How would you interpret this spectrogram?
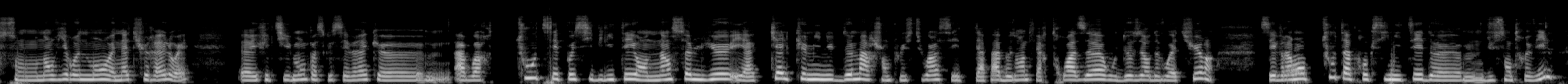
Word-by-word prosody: son 195 -2 -5
environnement, 220 +1 +2
heu, 205 - 0
naturel, 210 +2 -2
ouais. - - -3 0.5
Heu, 190 - 0
effectivement 210 +3 -3
parce 215 -2 -5
que 205 - -8
c'est 205 -1 -6
vrai 215 +3 -1
que, 185 -3 -3
mmh, 190 - -6
avoir 195 0 0 0.3
toutes 295 -1 +1
ces 250 - -1
possibilités 230 0 +1
en 200 -2 +2
1 220 +2 +4
seul 240 0 +2
lieu 245 +3 +4
et 195 -1 0
à 180 0 -1
quelques 265 -1 +2
minutes 225 -5 +5
de 230 - +5
marche, 230 -3 +3
en 195 - -3
plus, 195 0 -9
tu - - -15
vois? 215 +1 +1
C'est 195 -5 -8
tu - - -3
as - - -1
pas 205 - 0
besoin 195 +3 -1
de 220 - -4
faire 185 -3 -8
3 210 +1 +1
heures 225 0 +4
ou 200 - -3
2 205 +3 -2
heures 205 - -1
de 195 - -3
voiture. 195 +8 -1 0.5
C'est 205 - -1
vraiment 220 +4 +3
tout 330 -1 -3
à 250 - +5
proximité 225 -1 +1
de, 190 -2 -1
mmh, 180 0 -3
du 185 - -4
centre-ville 205 - -2
210 Hz, 205 wpm, -20 LUFS, 195-230 Hz, 0.5 s, minutes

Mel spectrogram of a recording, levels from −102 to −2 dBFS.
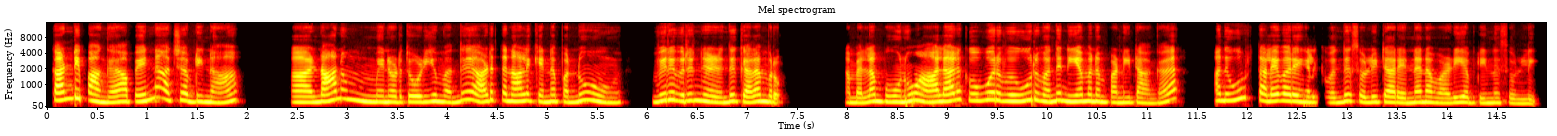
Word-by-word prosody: கண்டிப்பாங்க. 320 - +4 0.2
அப்ப 265 0 -7
என்ன 360 +8 -4
ஆச்சு 325 -1 -5
அப்டீன்னா, 250 -4 0 0.8
அ - - +2 0.3
நானும் 345 +6 +2 0.3
என்னோட 245 -1 0
தோழியும் 250 +1 +1
வந்து 245 +8 -3 0.2
அடுத்த 315 +5 -2
நாளைக்கு 280 0 +1
என்ன 250 +2 +1
பண்ணோம், 265 0 -1 0.5
விறுவிறுன்னு 300 -1 +1
எழுந்து 235 +3 0
கெளம்புறோம். 260 +2 +2 0.6
நம்மெல்லாம் 220 +6 0
போகணும், 250 +4 +1
ஆளாளுக்கு 290 +6 +3
ஒவ்வொரு 325 +1 0
வ - - +2
ஊரு 330 +1 -1
வந்து 270 +4 0
நியமனம் 265 -2 +3
பண்ணீட்டாங்க. 220 -3 -4 0.6
அந்த 300 0 0
ஊர் 415 +3 -3
தலைவர் 290 0 +2
எங்களுக்கு 235 -2 -3
வந்து 235 +6 -2
சொல்லிட்டாரு. 240 -1 -1
என்னன்ன 230 +3 0
வழி 205 +2 -3
அப்படீன்னு 210 0 -6
சொல்லி. 180 -2 -8
265 Hz, 145 wpm, -23 LUFS, 235-300 Hz, 0.8 s, கண்டிப்பாங்க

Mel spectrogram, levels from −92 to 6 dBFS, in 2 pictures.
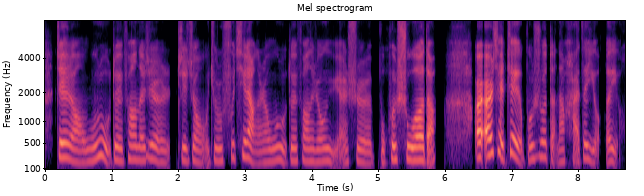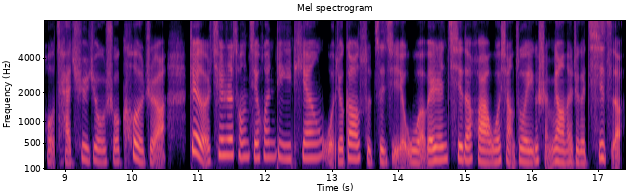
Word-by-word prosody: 这 255 -2 +6
种 185 -3 0
侮 200 +4 -3
辱 285 - -2
对 215 -3 0
方 225 +2 -2
的 210 0 -1
这 225 -4 -1
种 - - -13
这 210 -1 -2
种 195 -3 -5
就 205 0 -5
是 200 - -2
夫 250 +4 -8
妻 260 +2 -2
两 235 -8 +5
个 170 - -9
人 185 - -6
侮 190 - -5
辱 215 0 -3
对 205 -1 -3
方 205 -2 -4
的 195 - -5
这 190 - -7
种 200 +1 -3
语 195 - -8
言 - - -6
是 185 -4 -4
不 180 - -9
会 225 - 0
说 215 -1 +6
的。 - - +4 0.6
而 - - +12
而 300 - +12
且 365 +8 +3
这 335 - 0
个 - - +8
也 - - +1
不 220 +2 -5
是 255 - -8
说 260 -1 -1
等 - - -7
到 190 - -5
孩 - - -4
子 240 -2 -2
有 190 - -7
了 195 - -1
以 - - -3
后 - - -9
才 185 - -5
去 215 +3 -6
就 190 -3 -5
是 - - -10
说 190 - -5
克 220 +1 -2
制 - - -7
啊， - - 0 0.4
这 350 -6 +3
个 190 - +1
其 290 +6 -3
实 290 0 +2
从 265 -2 -6
结 250 -2 -2
婚 260 0 -7
第 240 -4 -6
一 - - -6
天， 245 +2 -3
我 - - -6
就 195 - -4
告 235 -2 +1
诉 200 -5 -8
自 195 0 -6
己， 185 - -5
我 185 -1 -3
为 190 +1 +3
人 215 +1 0
妻 230 -1 -1
的 210 -1 0
话， 190 -5 +3
我 190 +2 -3
想 210 - -3
做 200 -3 -2
一 180 - -2
个 205 - -6
什 - - -5
么 190 - -9
样 185 -2 +2
的 - - -5
这 190 - -6
个 175 - -4
妻 245 +7 -2
子。 230 - -3
215 Hz, 315 characters per minute, -27 LUFS, 190-245 Hz, 0.6 s, 而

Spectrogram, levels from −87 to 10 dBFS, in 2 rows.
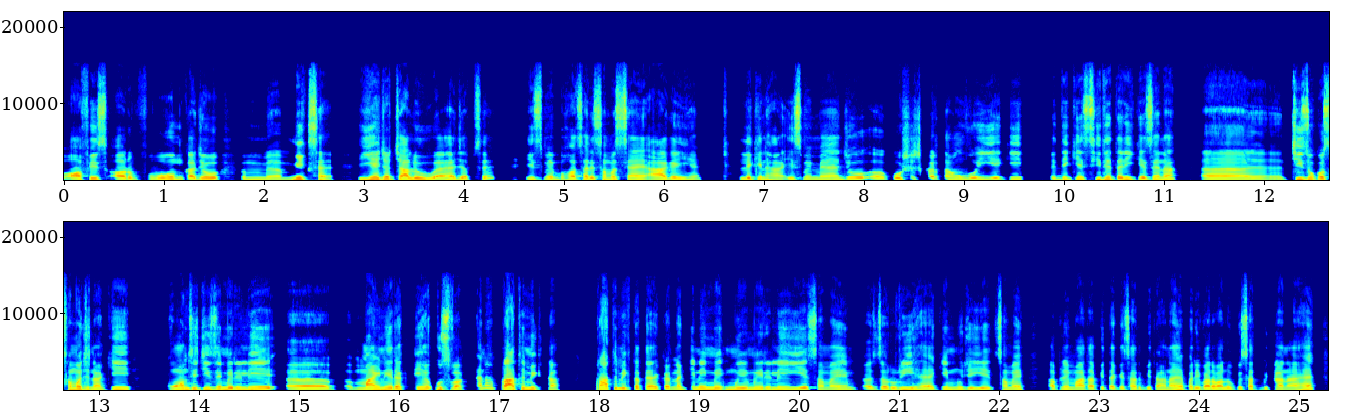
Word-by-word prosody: Office 175 -3 +1
और 140 -2 +3
व 130 +2 -5
home 150 +2 +2
का - - +7
जो 145 -1 +6
अ, - - -11 0.3
म 130 -3 -5
मिक्स 180 -5 +4
है। 125 -7 0 0.3
ये 205 +13 +4
जो 235 0 +4
चालू 175 +3 +6
हुआ 140 -7 +2
है 145 - +2
जब 130 -5 0
से 215 - -2 0.4
इसमें 205 +3 -3
बहुत 180 +4 0
सारी 195 0 +2
समस्याएँ 155 -2 0
आ 130 -1 +3
गई 145 -3 -1
हैं। 120 +1 -9 0.4
लेकिन 180 +6 0
हाँ 140 -6 -4
इसमें 160 +7 -3
मैं 190 +2 -3
जो 210 +3 +1
अ, 140 -9 -2
कोशिश 175 +4 -2
करता 175 +2 -2
हूँ 205 +1 -4
वो 185 +2 0
ये 180 -2 -5
है 185 - 0
कि 210 +3 -8 0.3
देखिए 205 +6 -4
सीधे 195 +4 0
तरीके 200 -1 +2
से 195 0 0
ना 195 +3 +2
अ, 140 - -1
चीज़ों 205 +3 +3
को 230 0 +5
समझना 165 - +2
कि 200 +11 -2 0.4
कौन-सी 215 +7 +2
चीज़ें 225 0 -1
मेरे 200 -1 +3
लिए 220 +1 +2
अ, 120 - +2 0.3
मायने 170 +5 +5
रखती 155 -1 0
हैं 135 - +2
उस 180 - +1
वक़्त - - +2
है - - -1
ना? 345 - -5
प्राथमिकता, 220 -6 +5 0.4
प्राथमिकता 265 -2 +2
तय 125 -3 +4
करना 125 +6 +1
कि 175 +6 -9
नहीं 205 -3 +1 0.2
म - - -4
मेरे 170 +4 -2
लिए 225 +2 -2
ये 195 -2 0
समय 165 +3 -4 0.2
अ, - - 0
ज़रूरी 125 +9 -1
है 130 -2 0
कि 195 +2 -6
मुझे 155 -3 -4
ये 160 -1 -2
समय 135 +6 -2 0.3
अपने 165 +1 -2
माता-पिता 125 +1 0
के 130 - -7
साथ 125 0 -1
बिताना 100 +3 -2
है, 180 - +2
परिवार 120 -6 +2
वालों 115 +1 +2
के 125 - -7
साथ 130 +1 -2
बिताना 115 +1 -1
है। 200 - +2
170 Hz, 210 wpm, -24 LUFS, 135-200 Hz, 0.4 s, का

